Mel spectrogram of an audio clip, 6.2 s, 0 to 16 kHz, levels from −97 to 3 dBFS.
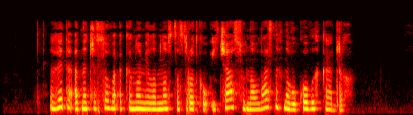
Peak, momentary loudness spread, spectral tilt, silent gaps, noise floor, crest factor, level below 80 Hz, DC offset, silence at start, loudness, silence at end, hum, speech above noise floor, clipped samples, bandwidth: -10 dBFS; 9 LU; -6 dB/octave; none; -77 dBFS; 18 dB; -66 dBFS; under 0.1%; 0.75 s; -28 LUFS; 0.95 s; none; 51 dB; under 0.1%; 8.2 kHz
